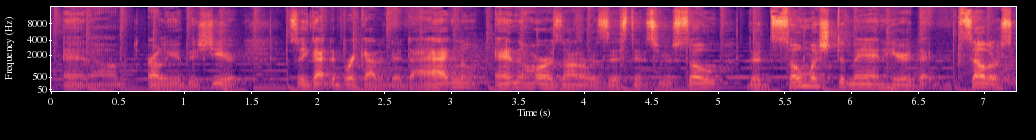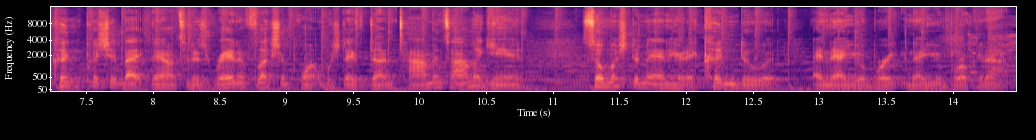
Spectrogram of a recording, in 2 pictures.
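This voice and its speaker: A man hosting a finance video, walking through price charts in a casual, rambling way and asking "right?" after nearly every phrase. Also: sits low. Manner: says "right?" constantly, restarts, excited bursts.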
